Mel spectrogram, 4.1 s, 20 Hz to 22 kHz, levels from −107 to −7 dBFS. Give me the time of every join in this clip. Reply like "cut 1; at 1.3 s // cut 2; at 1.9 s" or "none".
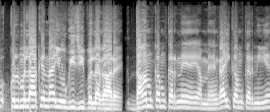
cut 1; at 1.9 s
